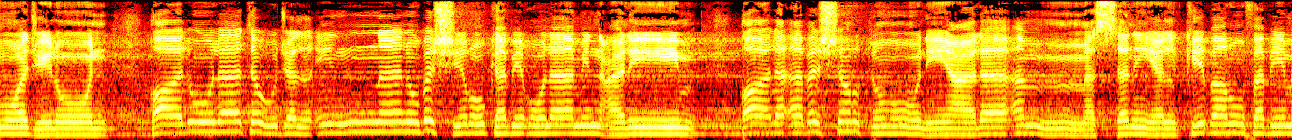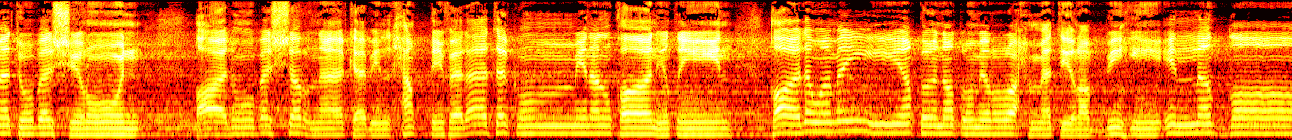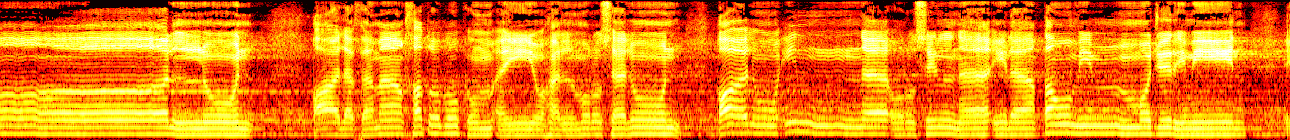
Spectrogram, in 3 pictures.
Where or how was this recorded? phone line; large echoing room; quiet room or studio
large echoing room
